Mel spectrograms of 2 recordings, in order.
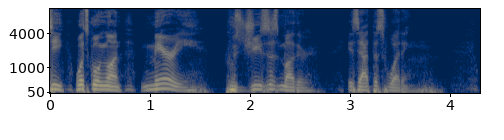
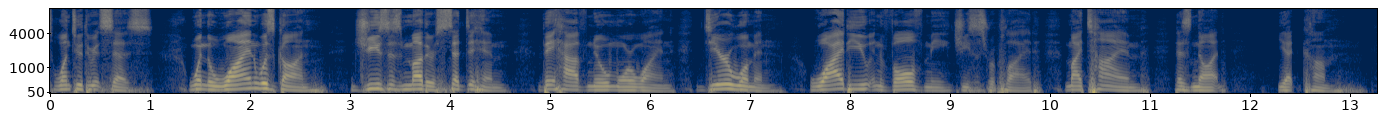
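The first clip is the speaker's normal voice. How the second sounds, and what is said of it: Reading aloud in a loud voice. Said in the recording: “in a big loud voice”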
